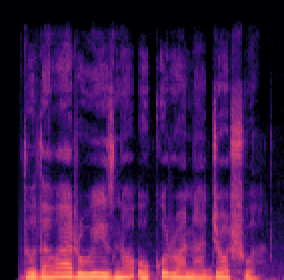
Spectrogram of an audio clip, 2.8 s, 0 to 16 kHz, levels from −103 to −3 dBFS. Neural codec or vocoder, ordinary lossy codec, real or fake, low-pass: vocoder, 44.1 kHz, 128 mel bands every 256 samples, BigVGAN v2; none; fake; 14.4 kHz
